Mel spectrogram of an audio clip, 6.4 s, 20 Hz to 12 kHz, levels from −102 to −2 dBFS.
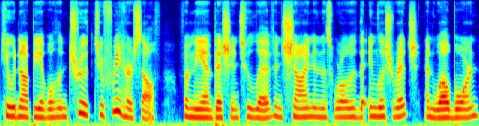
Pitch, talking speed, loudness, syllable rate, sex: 190 Hz, 255 wpm, -17 LUFS, 5.5 syllables/s, female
